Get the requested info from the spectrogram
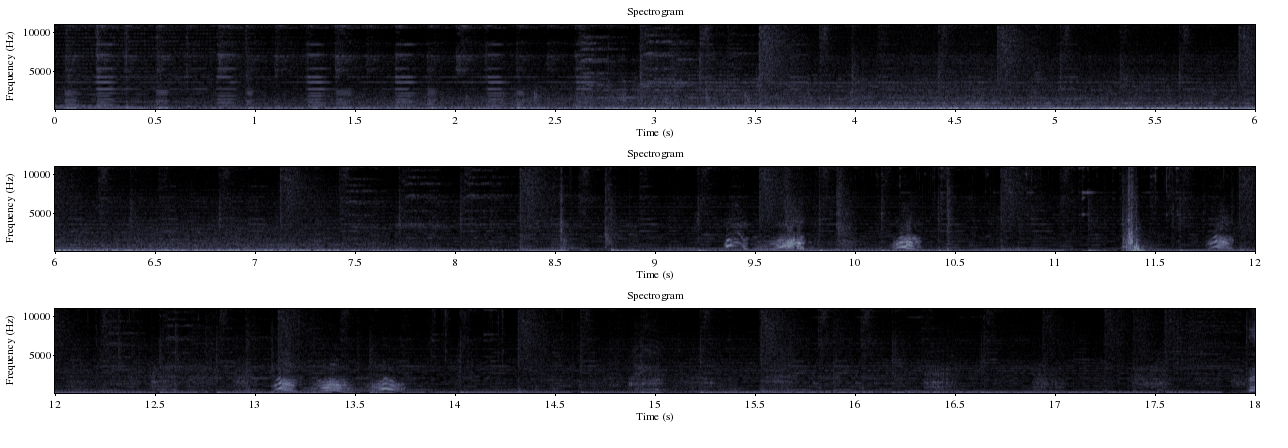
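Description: Recorded game-CD soundtrack: background music with a steady bass pattern, and a dog barking in two short bursts of a few barks each, about halfway through and again a few seconds later.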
